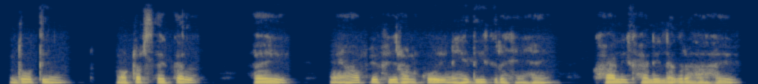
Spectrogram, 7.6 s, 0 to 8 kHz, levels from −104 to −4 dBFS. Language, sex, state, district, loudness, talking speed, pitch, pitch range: Hindi, male, Chhattisgarh, Balrampur, -26 LUFS, 125 wpm, 140 Hz, 130-145 Hz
